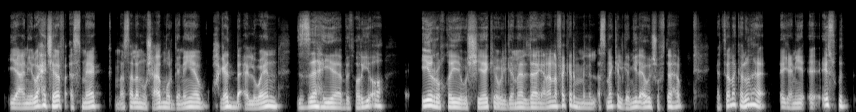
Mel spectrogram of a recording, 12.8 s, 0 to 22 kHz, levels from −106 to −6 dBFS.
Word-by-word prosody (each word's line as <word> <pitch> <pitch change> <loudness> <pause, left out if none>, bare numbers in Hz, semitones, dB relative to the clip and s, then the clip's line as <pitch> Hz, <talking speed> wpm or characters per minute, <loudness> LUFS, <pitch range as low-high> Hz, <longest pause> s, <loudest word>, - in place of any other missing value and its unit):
يعني 110 -1 0
الواحد 145 +4 +4
شاف 150 +1 +4
أسماك 140 +4 -1 0.2
مثلًا 120 +3 -2
وشِعاب 120 +4 +1
مرجانيّة 115 +3 0 0.2
وحاجات 130 +5 +2
بألوان 120 +4 +1 0.3
زاهية 120 0 +3
بطريقة، 120 +8 -3 0.6
إيه 160 +2 +8
الرُّقي 125 -3 +3
والشياكة 120 +4 0
والجَمال 110 +2 -2
ده! 120 -1 +2
يعني 115 +3 -3
أنا 140 +1 +2
فاكر 160 +1 -2
من 110 -3 -5
الأسماك 135 +6 -5
الجميلة 120 +2 -2
أوي - - +2
اللي 130 - 0
شُفتها، 135 +2 -4 0.5
كانت - - -17
سمكة 165 0 +1
لونها 155 -2 +3 0.2
يعني 115 -1 -3
أ 175 - -4
أسوِد 145 -5 -2
125 Hz, 145 wpm, -22 LUFS, 110-140 Hz, 0.6 s, إيه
